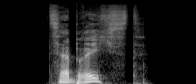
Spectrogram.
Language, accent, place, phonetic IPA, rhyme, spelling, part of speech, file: German, Germany, Berlin, [t͡sɛɐ̯ˈbʁɪçst], -ɪçst, zerbrichst, verb, De-zerbrichst.ogg
- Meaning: second-person singular present of zerbrechen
